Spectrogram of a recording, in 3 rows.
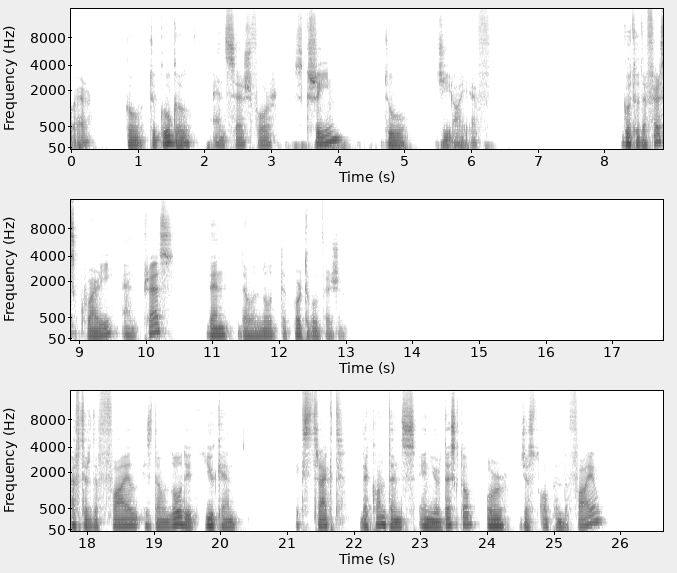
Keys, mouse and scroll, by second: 1.8 click, 2.7-7.4 typing, 8.8-9.6 typing, 11.2 typing, 12.1 click, 12.9 click, 24.5 click, 26.5 click.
